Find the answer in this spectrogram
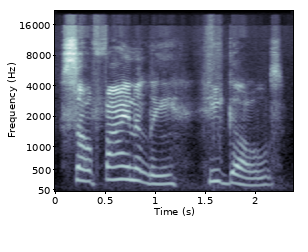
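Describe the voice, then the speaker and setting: A woman talks to camera from her car, sharing a story in a casual, animated way with many asides. Her voice is medium-pitched, expressive, and darkish in tone, and she speaks slowly.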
